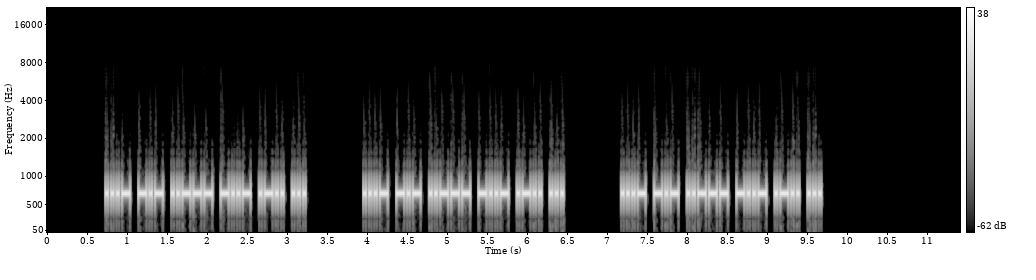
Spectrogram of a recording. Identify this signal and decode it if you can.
Morse code, heard as a keyed tone, about 35 wpm, 700 Hz. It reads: VK2XLS VK2XLS VK2XLS
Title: DXCC-100 Call Signs - 6 Characters - Repeated 3x - 35wpm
